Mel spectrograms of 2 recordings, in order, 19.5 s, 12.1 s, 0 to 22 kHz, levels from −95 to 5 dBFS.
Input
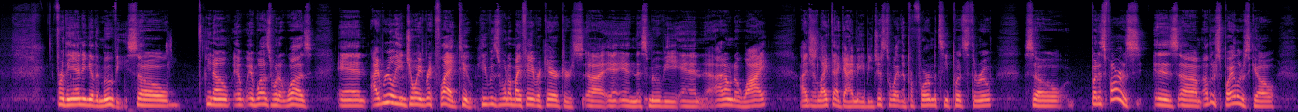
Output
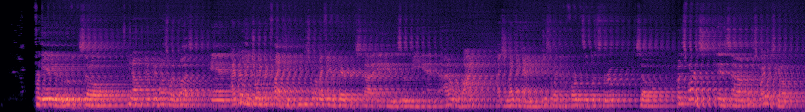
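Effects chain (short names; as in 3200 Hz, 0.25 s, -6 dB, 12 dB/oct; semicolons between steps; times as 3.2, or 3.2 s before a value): plain phase-vocoder stretch 0.62×; spectral noise reduction 23 dB; lo-fi delay 88 ms, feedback 80%, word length 8-bit, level -5 dB; gain -6.5 dB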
